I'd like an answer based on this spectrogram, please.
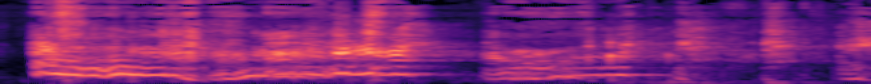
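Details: Miniature Schnauzer brothers at energetic indoor play, one vocalizing in a mean-sounding but playful way. Loud, wavering growl-snarl with shifting pitch opens strongly, then a second, weaker rumbling bout fades out.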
